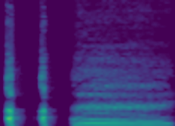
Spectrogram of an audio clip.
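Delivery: a big real laugh; real burst of laughter. Real, not acted. Host laughing at a clip's silly voice, real laughter.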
